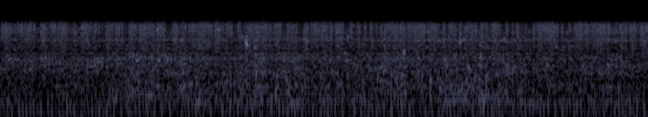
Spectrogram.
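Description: Scuba divers' air bubbles gurgle and rise, heard muffled underwater.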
